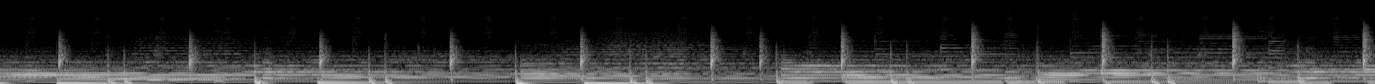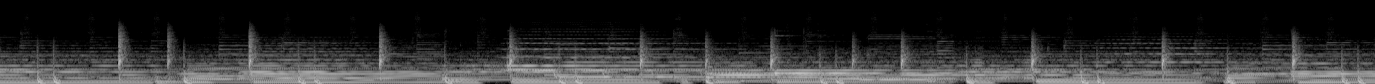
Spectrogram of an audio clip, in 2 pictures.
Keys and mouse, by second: 2.4 s, 4.0 click, 7.0 q, 10.7 s, 12.4 Tab, 13.1 s, 18.9 alt+z, 19.6 alt+z, 20.6 1, 21.8 click, 23.0 g.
